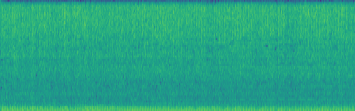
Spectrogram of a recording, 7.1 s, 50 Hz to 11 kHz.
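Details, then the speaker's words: 50cc two-stroke pitbike after carburetor cleaning, mixture screw turned a further 90 degrees and fine-tuned to the best setting. Steady, even idle with a smooth low putter, no misses or hunting; normal idle. "Die perfekte Gemischschraube-Einstellung gefunden. Das war jetzt wirklich eigentlich ziemlich einfach."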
